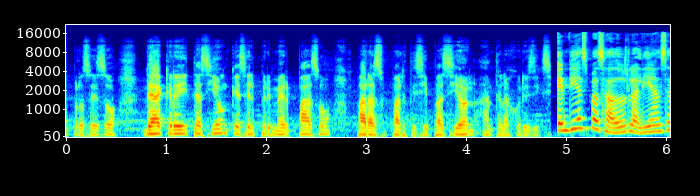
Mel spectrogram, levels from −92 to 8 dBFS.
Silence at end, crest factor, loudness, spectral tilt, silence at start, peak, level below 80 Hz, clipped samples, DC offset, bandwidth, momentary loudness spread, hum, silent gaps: 0 s; 18 dB; -18 LUFS; -5 dB/octave; 0 s; -2 dBFS; -40 dBFS; under 0.1%; under 0.1%; 17 kHz; 13 LU; none; none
